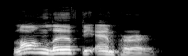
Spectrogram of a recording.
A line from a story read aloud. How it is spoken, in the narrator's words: they shouted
